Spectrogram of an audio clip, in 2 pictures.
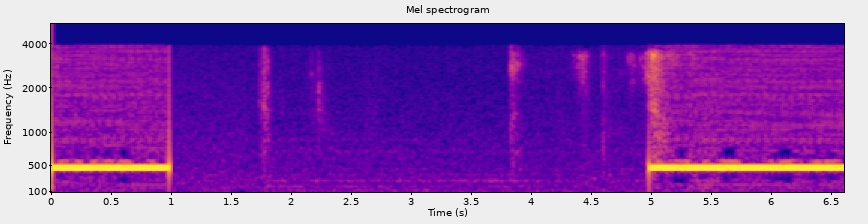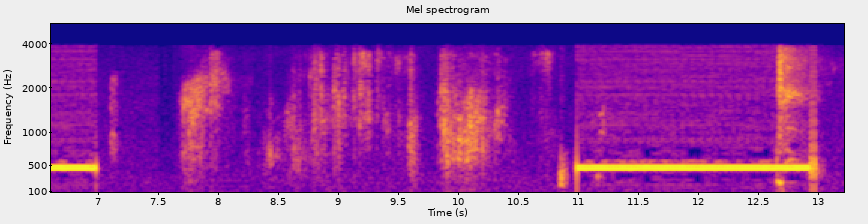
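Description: A telephone ringing tone over the line as a call is placed to a cell phone: three loud, steady buzzing rings, each about two seconds, separated by longer pauses, with faint muffled sounds between the second and third rings.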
